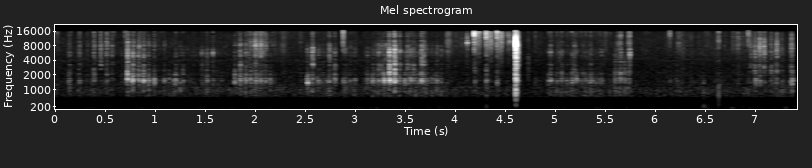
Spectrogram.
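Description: A wooden stylus scratches away the black coating on a flat scratch art paper sheet. Quiet, dry bursts of bright, papery scraping come in short strokes, with one sharper, louder scratch near the end.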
